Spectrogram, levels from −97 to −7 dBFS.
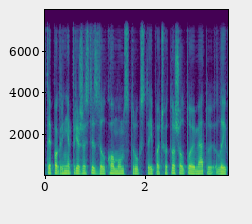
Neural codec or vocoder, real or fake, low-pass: codec, 16 kHz, 0.7 kbps, FocalCodec; fake; 7.2 kHz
